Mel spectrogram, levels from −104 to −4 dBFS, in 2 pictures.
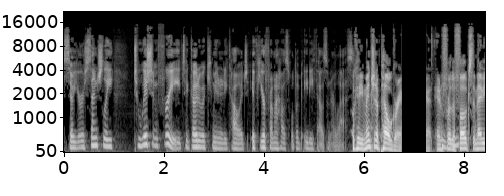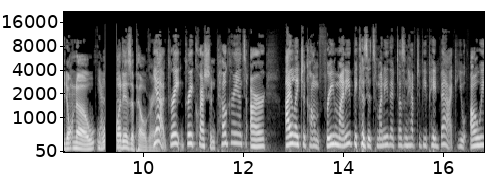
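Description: At 6.75 s and again at 9.24 s the speech halts in a rebuffering stall, silent for about 0.5 s and 0.24 s, as playback waits for data, then resumes exactly where it stopped. Waveform and spectrogram show clean, empty gaps with no missing speech.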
